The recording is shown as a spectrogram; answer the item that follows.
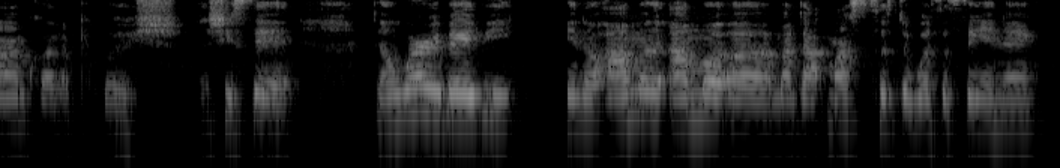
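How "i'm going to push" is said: barely audible, very quiet, urgent half-whisper. Retelling telling a sister during labor she would push: retelling a half-whisper. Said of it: "I remember whispering over to my sister".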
